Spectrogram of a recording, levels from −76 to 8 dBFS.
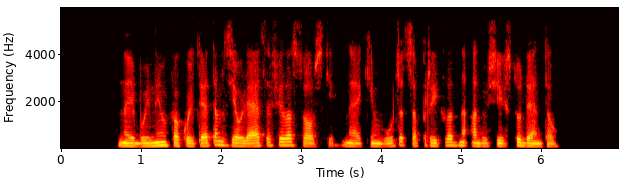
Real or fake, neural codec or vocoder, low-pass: real; none; 5.4 kHz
